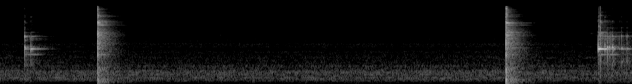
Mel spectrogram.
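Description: A hammer strikes metal on an anvil with sharp ringing clangs.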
